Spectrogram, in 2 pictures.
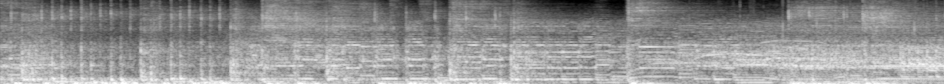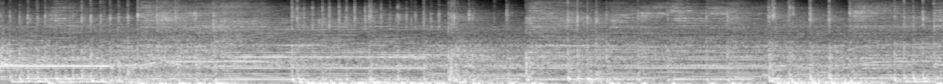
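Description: Live rock drum duel: two drum kits pounding together over electric guitar. The drums thin out for a few seconds in the middle while guitar notes ring, then come back in full.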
